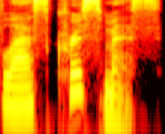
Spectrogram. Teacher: Notice how I didn't really pop the T in last? Just slides right into the ch of Christmas.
